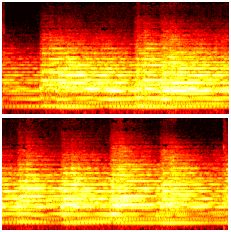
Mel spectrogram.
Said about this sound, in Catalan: Tornen a sonar les campanes al nostre campanar. El campanar dona avui les seves batallades amb alegria, perquè aquest diumenge ja tenim papa.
